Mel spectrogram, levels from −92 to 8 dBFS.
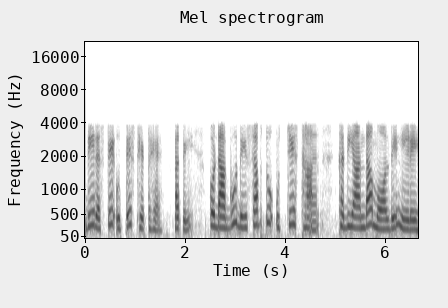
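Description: The whole clip is speech carried through the iLBC codec, and the damage is plainly audible. The sound is narrowband and faintly rough and synthetic, which fits iLBC's 15.2 kbps mode with 20 ms frames. On a spectrogram, energy stops sharply at 4 kHz with nothing above it. The harmonics below look slightly smeared and grainy rather than cleanly banded.

From 1.62 to 2.14 s there are lost iLBC frames, about 220 ms of audio missing in short bursts scattered across roughly half a second. The longest run is around 70 ms. Each time, the decoder fills the hole by repeating the last pitch cycle with noise mixed in, so the speech briefly turns into a held, buzzy, slightly breathy vowel. On a waveform these gaps show as short stretches of repeated, gently decaying cycles. A spectrogram shows flat, frozen harmonic bands there instead of moving formants. Normal speech returns almost at once after each gap.

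The same concealment comes back from 4.40 to 4.84 s. This time about 280 ms is lost across that span, again in runs of up to around 70 ms.

A brief final loss comes at 6.18 to 6.23 s. It lasts about 40 ms and is heard as a short held buzz.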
